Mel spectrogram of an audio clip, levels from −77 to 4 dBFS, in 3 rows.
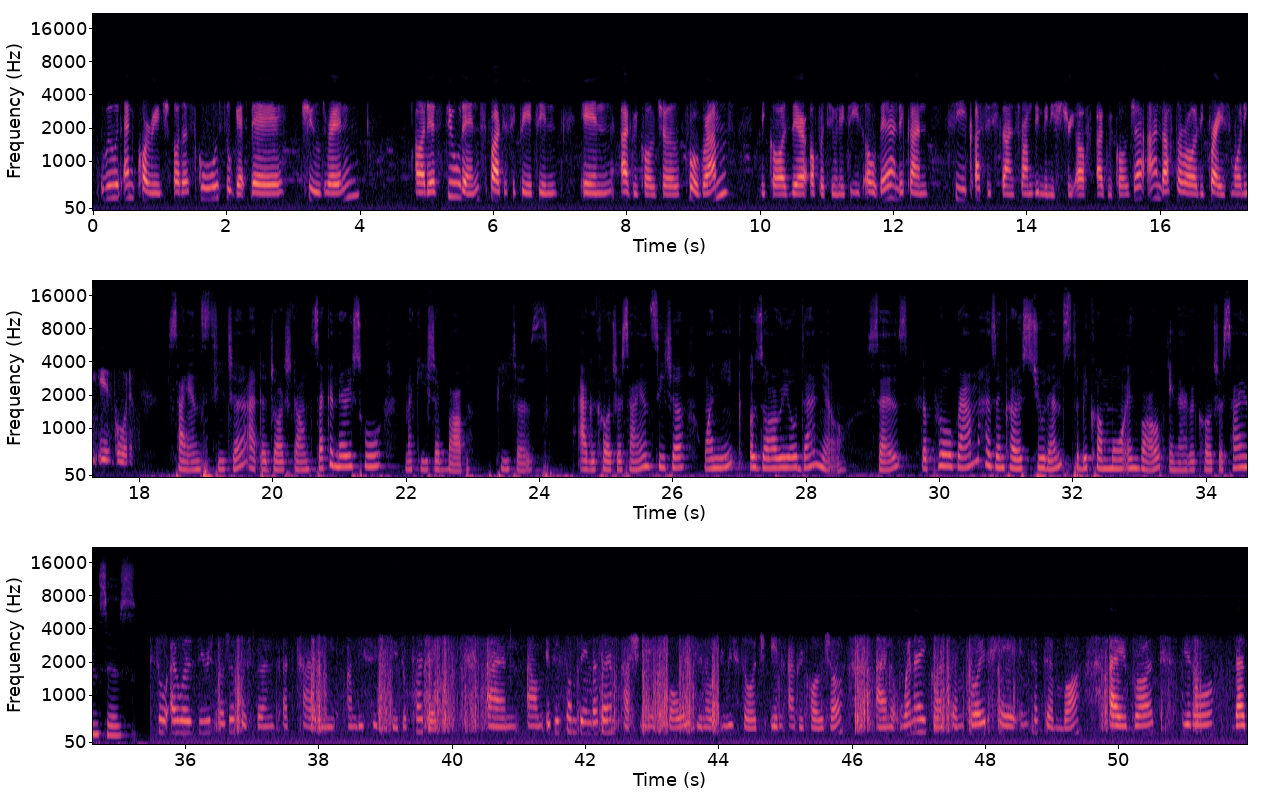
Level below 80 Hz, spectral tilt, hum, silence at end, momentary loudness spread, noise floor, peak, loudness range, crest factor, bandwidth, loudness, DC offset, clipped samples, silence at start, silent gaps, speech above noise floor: -50 dBFS; -5 dB/octave; none; 0 s; 13 LU; -57 dBFS; -4 dBFS; 7 LU; 22 dB; 18.5 kHz; -28 LUFS; under 0.1%; under 0.1%; 0.1 s; none; 29 dB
